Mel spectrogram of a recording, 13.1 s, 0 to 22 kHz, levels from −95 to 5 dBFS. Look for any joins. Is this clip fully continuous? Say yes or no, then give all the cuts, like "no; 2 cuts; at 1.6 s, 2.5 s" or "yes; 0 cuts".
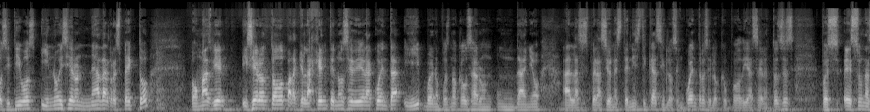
yes; 0 cuts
